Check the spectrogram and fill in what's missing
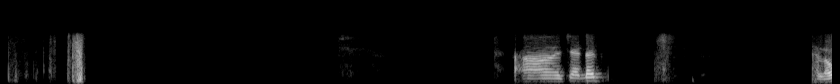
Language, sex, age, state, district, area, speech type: Malayalam, male, 45-60, Kerala, Malappuram, rural, conversation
